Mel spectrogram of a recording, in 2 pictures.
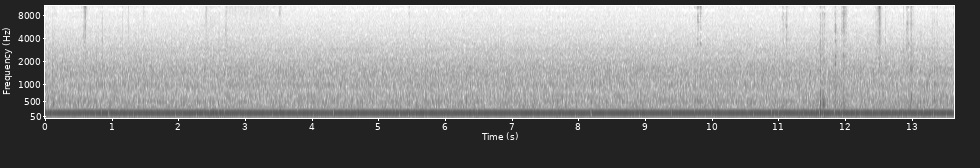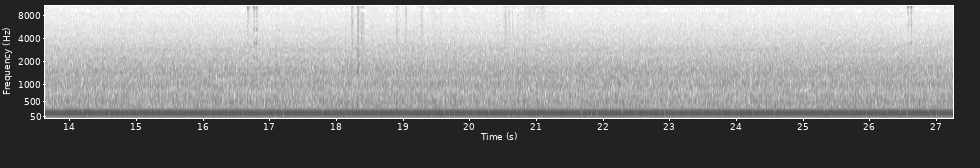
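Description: A ventilation fan hums steadily.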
